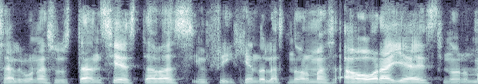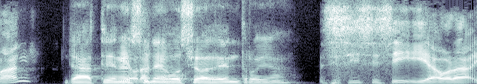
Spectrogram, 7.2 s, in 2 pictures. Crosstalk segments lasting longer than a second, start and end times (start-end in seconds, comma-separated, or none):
none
